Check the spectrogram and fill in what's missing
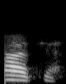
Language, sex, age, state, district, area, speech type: Bengali, male, 60+, West Bengal, Hooghly, rural, conversation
